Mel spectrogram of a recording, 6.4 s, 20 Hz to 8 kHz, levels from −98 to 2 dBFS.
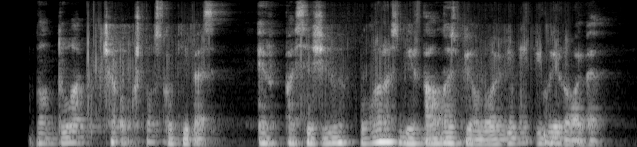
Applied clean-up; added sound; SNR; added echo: neural mask model DeepFilterNet 3.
